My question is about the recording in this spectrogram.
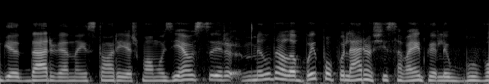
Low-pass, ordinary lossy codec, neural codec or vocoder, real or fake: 7.2 kHz; MP3, 64 kbps; codec, 16 kHz, 4 kbps, X-Codec, HuBERT features, trained on LibriSpeech; fake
